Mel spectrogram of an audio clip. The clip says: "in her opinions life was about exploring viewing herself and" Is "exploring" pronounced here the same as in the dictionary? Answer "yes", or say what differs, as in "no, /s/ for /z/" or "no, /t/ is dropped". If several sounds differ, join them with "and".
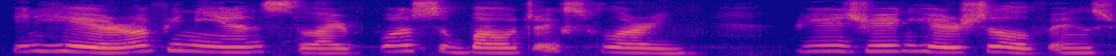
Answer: yes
